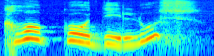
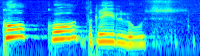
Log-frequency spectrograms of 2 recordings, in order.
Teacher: le latin classique crocodilus avait subi en latin tardif la métathèse du R, donc déplacement, en devenant cocodrilus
